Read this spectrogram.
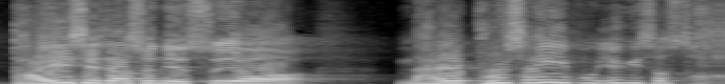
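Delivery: high-pitched, pleading call; imitated crying out. Preacher imitating the blind beggar calling to Jesus, crying out. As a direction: cry out as the blind man calling to be heard. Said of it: "제가 흉내는 못 내겠지만".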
